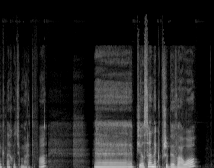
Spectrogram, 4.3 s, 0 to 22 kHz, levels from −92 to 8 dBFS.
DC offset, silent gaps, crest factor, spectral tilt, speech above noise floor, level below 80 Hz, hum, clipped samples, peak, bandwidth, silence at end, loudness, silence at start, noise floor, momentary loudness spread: under 0.1%; none; 18 dB; -5 dB/octave; 32 dB; -64 dBFS; none; under 0.1%; -6 dBFS; 17 kHz; 0.35 s; -23 LUFS; 0 s; -55 dBFS; 14 LU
